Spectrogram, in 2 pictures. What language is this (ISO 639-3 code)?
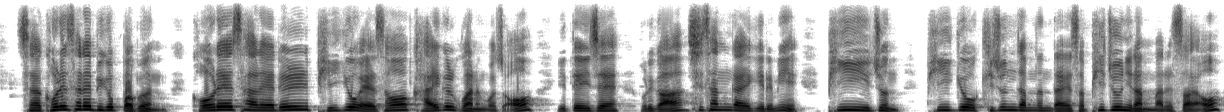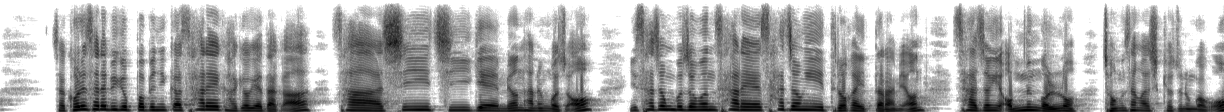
kor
